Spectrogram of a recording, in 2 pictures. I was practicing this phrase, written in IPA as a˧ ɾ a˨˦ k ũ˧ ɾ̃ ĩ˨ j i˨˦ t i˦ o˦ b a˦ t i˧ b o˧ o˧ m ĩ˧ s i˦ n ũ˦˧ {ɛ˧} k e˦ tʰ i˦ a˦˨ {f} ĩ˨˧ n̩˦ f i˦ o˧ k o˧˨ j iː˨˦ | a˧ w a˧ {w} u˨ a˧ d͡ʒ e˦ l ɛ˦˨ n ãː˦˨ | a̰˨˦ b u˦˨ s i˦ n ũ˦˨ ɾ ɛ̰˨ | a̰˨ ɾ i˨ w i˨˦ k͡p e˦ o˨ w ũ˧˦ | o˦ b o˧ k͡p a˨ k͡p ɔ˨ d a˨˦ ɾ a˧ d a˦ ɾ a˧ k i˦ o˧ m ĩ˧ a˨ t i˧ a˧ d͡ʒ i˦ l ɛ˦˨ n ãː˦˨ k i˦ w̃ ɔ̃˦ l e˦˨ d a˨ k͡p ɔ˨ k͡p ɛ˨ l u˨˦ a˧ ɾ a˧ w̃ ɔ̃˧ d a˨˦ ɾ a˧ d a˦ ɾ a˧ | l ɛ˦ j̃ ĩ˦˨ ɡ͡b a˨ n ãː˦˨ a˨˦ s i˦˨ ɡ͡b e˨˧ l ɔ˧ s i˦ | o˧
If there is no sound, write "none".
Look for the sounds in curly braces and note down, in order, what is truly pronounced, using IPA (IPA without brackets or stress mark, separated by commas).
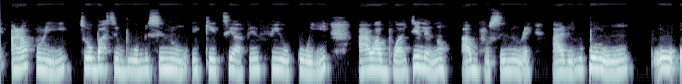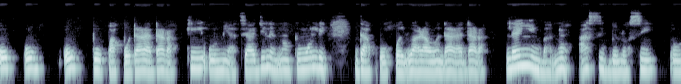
i˧, f, b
